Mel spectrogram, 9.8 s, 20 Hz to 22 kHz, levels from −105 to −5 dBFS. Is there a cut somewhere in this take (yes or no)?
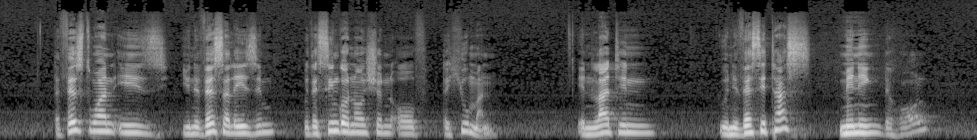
yes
